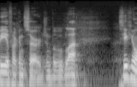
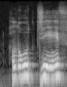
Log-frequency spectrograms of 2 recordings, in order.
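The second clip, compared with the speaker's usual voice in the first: very high put-on Scouse accent; 10 semitones higher than usual. Asked by the other speaker to try one, attempts a scouse accent. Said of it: "Can you do a Scouse accent".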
